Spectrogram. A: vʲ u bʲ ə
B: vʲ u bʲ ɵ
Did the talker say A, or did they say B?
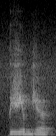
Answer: B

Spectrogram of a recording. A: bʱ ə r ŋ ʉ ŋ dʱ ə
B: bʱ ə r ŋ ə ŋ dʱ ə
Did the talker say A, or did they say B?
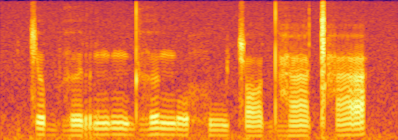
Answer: B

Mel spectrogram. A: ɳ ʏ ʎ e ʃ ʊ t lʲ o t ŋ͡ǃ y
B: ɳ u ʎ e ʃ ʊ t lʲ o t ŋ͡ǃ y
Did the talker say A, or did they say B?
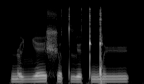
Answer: A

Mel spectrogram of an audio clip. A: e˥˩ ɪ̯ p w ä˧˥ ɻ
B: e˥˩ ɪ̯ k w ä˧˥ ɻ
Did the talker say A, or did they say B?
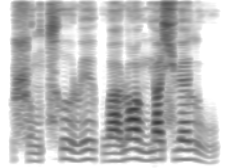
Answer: A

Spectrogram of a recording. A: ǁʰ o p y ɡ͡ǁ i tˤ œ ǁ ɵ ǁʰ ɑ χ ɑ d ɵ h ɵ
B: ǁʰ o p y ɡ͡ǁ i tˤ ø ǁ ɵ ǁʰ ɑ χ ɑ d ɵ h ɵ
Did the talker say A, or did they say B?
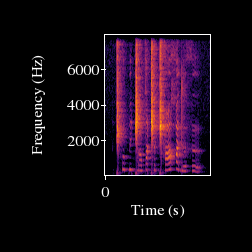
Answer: A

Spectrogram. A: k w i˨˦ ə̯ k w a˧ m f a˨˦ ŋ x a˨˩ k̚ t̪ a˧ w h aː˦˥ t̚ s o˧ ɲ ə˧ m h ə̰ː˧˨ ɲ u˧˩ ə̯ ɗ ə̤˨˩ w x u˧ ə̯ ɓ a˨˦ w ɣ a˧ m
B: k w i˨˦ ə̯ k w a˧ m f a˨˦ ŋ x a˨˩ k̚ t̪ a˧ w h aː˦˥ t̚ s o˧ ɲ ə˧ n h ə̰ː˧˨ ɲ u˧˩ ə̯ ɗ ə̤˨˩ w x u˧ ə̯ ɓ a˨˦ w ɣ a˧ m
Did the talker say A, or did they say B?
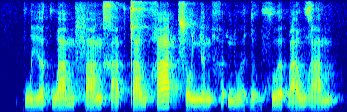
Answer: B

